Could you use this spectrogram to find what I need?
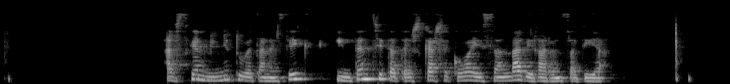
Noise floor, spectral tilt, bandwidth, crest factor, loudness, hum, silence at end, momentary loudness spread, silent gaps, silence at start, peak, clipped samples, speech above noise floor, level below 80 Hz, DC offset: under -90 dBFS; -5 dB/octave; 11.5 kHz; 22 dB; -27 LUFS; none; 0.4 s; 10 LU; none; 1.65 s; -6 dBFS; under 0.1%; over 64 dB; -74 dBFS; under 0.1%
